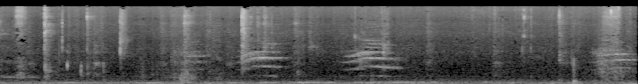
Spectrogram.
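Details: Kittens playing, chasing and jumping together indoors give several short, rising-falling meows, about four in all, spaced a second or two apart, over a steady low hum with soft knocks and bumps.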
